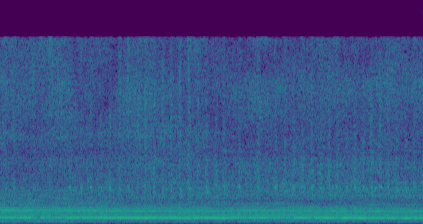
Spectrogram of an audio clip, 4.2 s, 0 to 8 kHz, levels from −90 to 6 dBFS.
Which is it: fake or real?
real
